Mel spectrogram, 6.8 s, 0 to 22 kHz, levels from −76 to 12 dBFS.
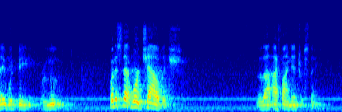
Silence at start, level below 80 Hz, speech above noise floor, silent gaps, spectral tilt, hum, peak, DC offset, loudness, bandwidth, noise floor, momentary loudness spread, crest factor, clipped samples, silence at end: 0 s; -60 dBFS; 26 dB; none; -7 dB/octave; 60 Hz at -60 dBFS; -4 dBFS; under 0.1%; -23 LUFS; 11 kHz; -49 dBFS; 21 LU; 20 dB; under 0.1%; 0.35 s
